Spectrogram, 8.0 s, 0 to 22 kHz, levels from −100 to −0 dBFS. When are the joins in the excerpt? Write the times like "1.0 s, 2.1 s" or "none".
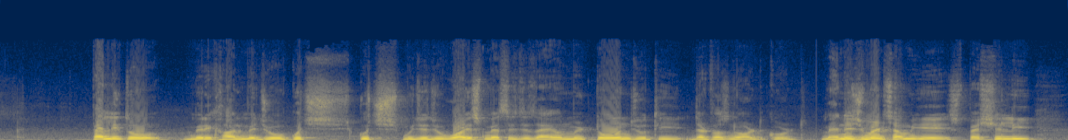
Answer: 6.0 s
